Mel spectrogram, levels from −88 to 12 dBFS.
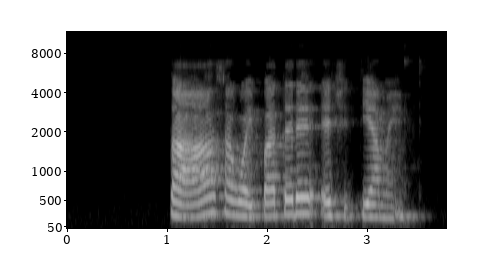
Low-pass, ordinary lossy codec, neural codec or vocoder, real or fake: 7.2 kHz; Opus, 32 kbps; none; real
